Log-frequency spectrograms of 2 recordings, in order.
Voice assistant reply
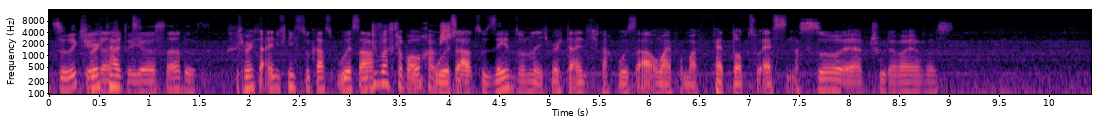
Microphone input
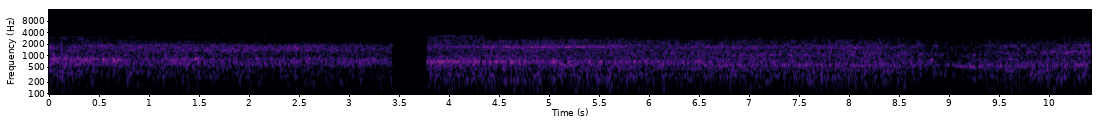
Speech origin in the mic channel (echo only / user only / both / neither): neither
